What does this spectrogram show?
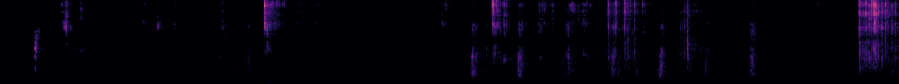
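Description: Faint close-up chewing and crunching of a mouthful of nasi padang. A few single crunches come at first, then a busier run of them from about five seconds in and another short group near the end.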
